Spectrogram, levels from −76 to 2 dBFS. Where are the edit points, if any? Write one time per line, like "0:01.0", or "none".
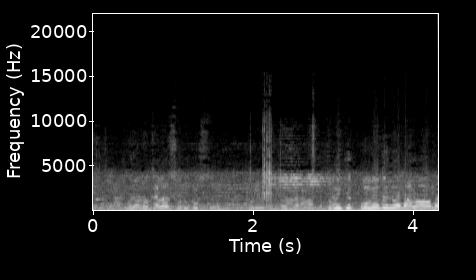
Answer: none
